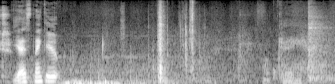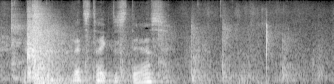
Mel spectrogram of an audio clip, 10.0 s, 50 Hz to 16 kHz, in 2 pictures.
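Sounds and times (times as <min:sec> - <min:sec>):
speech: 0:00.2 - 0:01.0, 0:06.1 - 0:07.6
door pushed open with clicks and knocks: 0:02.2 - 0:03.1, 0:04.7 - 0:06.1.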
